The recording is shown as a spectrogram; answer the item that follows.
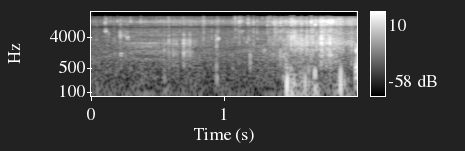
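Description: Rustling of a heavy winter jacket and crunching snow as a man kneels at an ice-fishing hole and hand-pulls line, with a few louder knocks and scuffs near the end.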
